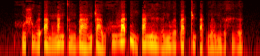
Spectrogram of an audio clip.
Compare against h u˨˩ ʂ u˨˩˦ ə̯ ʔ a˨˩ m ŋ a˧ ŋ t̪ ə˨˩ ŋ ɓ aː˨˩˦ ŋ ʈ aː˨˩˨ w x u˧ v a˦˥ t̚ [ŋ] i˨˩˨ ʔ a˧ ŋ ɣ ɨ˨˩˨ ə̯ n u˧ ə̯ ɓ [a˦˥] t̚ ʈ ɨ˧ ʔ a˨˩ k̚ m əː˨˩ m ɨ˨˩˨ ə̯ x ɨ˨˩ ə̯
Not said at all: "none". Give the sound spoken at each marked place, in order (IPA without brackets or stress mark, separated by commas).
ŋ, a˦˥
